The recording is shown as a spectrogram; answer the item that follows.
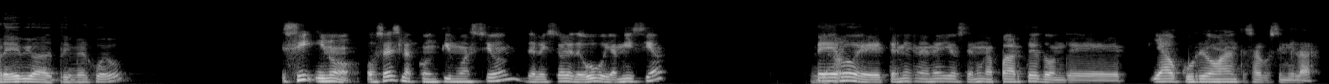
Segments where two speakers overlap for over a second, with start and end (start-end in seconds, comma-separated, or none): none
